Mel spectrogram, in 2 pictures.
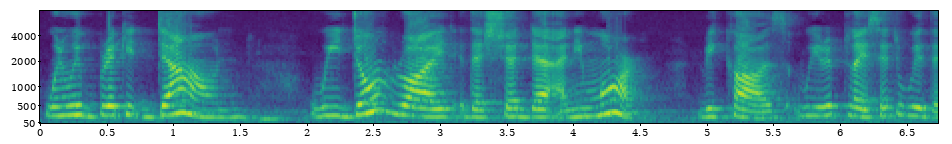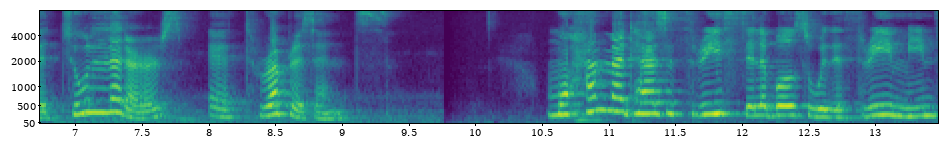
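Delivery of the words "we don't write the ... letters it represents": ordinary talk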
